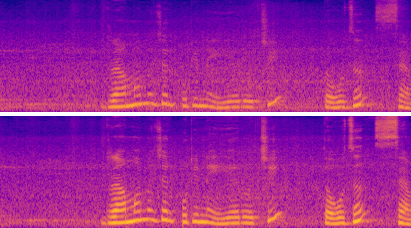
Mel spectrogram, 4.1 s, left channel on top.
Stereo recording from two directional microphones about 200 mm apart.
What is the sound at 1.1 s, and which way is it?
A woman's voice, 35° right (ahead or behind).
